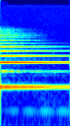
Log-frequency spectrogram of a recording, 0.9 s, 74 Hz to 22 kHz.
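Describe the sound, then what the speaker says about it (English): A single sustained electric guitar note played on the 14th fret, struck cleanly and ringing with rich overtones as it slowly fades. "it should sound like the note on the 14th fret"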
